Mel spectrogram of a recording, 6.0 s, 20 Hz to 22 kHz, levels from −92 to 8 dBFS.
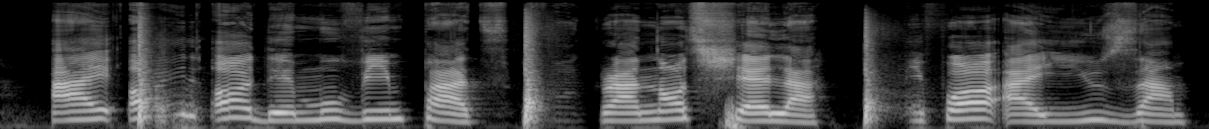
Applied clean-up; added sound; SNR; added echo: neural mask model RNNoise.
